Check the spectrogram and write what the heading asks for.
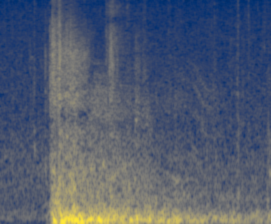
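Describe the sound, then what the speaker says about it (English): A grenade detonates in Escape From Tarkov with a single loud, close blast that hits suddenly, then tails off into a long, rolling rumble. "Throwing a grenade."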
